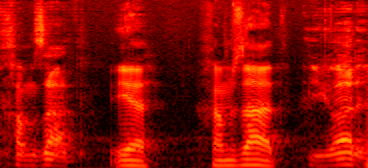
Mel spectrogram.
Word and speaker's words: Khamzat: Khamzat.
